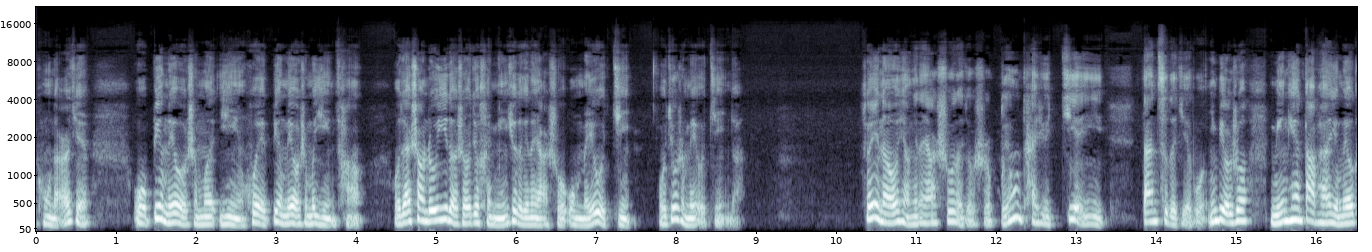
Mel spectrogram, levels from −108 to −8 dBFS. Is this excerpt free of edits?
yes; 0 cuts

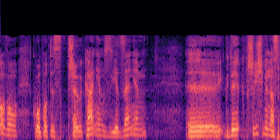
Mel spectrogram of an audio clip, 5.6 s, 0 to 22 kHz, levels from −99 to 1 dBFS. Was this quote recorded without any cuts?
yes; 0 cuts

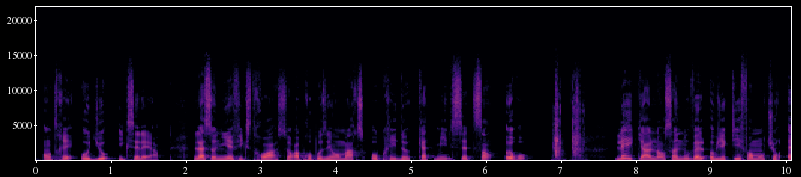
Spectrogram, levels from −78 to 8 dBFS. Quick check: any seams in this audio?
no; 0 cuts

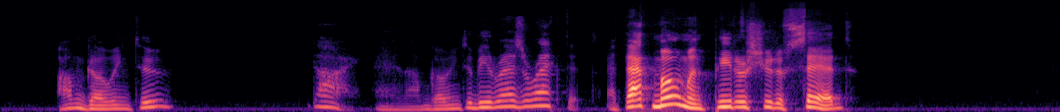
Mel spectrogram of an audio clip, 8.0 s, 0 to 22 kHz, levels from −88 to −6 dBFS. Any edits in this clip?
yes; 2 cuts; at 2.7 s, 4.4 s

